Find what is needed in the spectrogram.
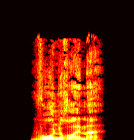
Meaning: nominative/accusative/genitive plural of Wohnraum
- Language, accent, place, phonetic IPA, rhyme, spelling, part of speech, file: German, Germany, Berlin, [ˈvoːnˌʁɔɪ̯mə], -oːnʁɔɪ̯mə, Wohnräume, noun, De-Wohnräume.ogg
